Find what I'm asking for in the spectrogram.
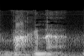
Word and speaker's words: Wagner: Si es una pronunciación correcta, ¿sabes cómo sería? Estoy escuchando a mi profesor de alemán, Fernando Curdín, es Wagner.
